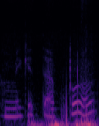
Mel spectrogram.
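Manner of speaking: hushed whisper so grandma won't hear. Real, not acted. Boy sneaking past grandma, whispering.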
